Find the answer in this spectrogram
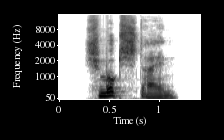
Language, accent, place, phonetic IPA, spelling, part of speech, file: German, Germany, Berlin, [ˈʃmʊkˌʃtaɪ̯n], Schmuckstein, noun, De-Schmuckstein.ogg
- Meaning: ornamental stone, gemstone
